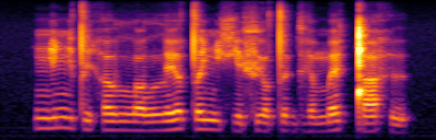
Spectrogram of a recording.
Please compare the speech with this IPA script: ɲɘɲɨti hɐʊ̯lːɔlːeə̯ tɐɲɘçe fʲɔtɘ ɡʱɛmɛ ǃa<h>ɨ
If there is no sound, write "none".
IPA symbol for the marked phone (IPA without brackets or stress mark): h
